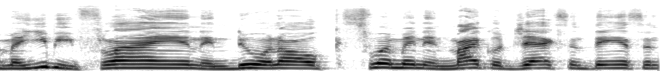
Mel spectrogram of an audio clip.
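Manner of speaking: usual speaking voice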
